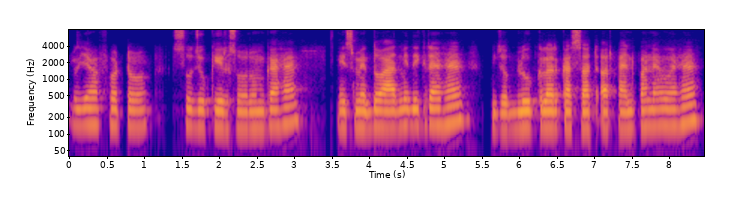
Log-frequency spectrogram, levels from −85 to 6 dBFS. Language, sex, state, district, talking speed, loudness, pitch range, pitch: Hindi, male, Jharkhand, Palamu, 155 wpm, -21 LUFS, 130-145 Hz, 135 Hz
